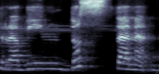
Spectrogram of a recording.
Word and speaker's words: रवीन्दुस्तन: Again, here observe this, the pronunciation Ravindustana, Dvitvam. Ravindustana yugam. Extra s is being heard, more stress on sa.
